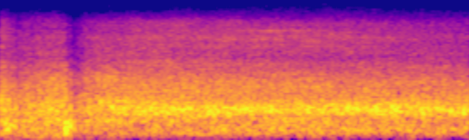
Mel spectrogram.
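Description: Steady road traffic noise: a car passing close by on a cobbled street, a continuous wash of tyre and engine sound.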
